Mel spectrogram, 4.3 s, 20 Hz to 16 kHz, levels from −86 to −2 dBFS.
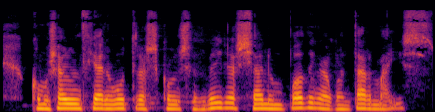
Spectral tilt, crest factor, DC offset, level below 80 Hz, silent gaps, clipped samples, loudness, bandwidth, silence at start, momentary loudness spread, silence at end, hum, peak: -6.5 dB/octave; 16 dB; under 0.1%; -62 dBFS; none; under 0.1%; -22 LUFS; 11.5 kHz; 0.05 s; 7 LU; 0 s; none; -6 dBFS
